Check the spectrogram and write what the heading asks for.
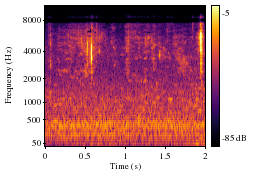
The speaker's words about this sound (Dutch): Zo, even een slokje water ondertussen. Een beetje droge mond van, van het praten.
